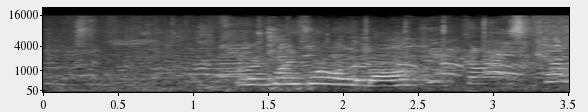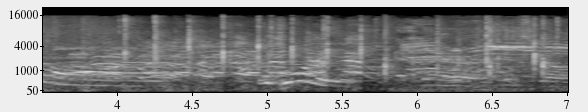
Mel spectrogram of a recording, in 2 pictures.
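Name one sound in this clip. Spectators cheer and shout outdoors during a play.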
